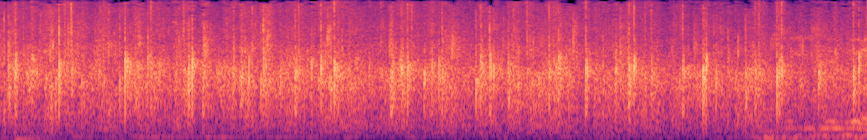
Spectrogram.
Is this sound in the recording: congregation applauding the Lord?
yes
